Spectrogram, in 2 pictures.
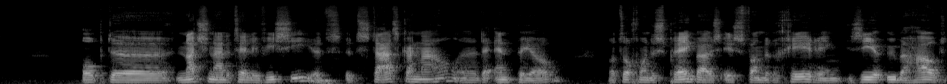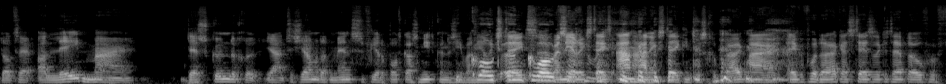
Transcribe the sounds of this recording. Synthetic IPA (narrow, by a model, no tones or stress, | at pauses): ɔpdənatsjonaːlətʰeləviziətətstaːtskanaːlˠdəʔɛnpeoː | ʋɑtʰːɔχʋoːndəspreːk̚bœɥsɪsfɔndərəχɪːrɪŋziːəɹʔybəɹɦawp̚tdɔtɛɹalejnmaːɹ | dɛskøndəχəjaətɪsjɑməɹdɔtmɛnsənfiadəpɔt̚kɑstnit̚kønənzinʋannːeoʋanɪːrɪksteːsaːnɦaːlɪŋsteːkənsɪsχəbrœɥkmaɹejvənfoːɹdəʋaləkɦɛtstetsdɔtɪkətɦɛpowvəɹ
